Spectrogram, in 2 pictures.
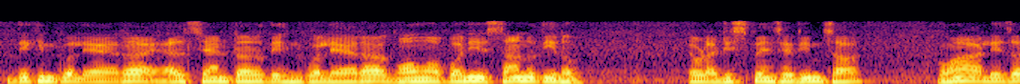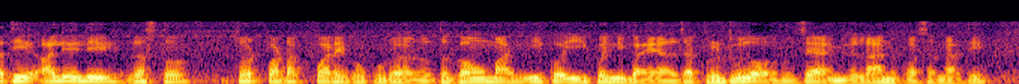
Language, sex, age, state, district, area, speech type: Nepali, male, 45-60, West Bengal, Kalimpong, rural, spontaneous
